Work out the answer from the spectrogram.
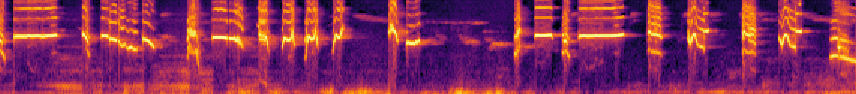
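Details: Oriental magpie-robin delivering dense, varied song with coarse and piercing phrases, used to stir rival magpie-robins to respond and fight: fast continuous whistles, sharp clicks and chirps with barely any gaps.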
